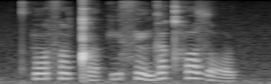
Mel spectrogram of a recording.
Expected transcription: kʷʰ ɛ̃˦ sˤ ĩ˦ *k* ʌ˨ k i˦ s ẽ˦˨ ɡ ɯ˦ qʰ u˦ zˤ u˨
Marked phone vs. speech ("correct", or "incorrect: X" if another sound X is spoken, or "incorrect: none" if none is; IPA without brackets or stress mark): incorrect: ǃ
